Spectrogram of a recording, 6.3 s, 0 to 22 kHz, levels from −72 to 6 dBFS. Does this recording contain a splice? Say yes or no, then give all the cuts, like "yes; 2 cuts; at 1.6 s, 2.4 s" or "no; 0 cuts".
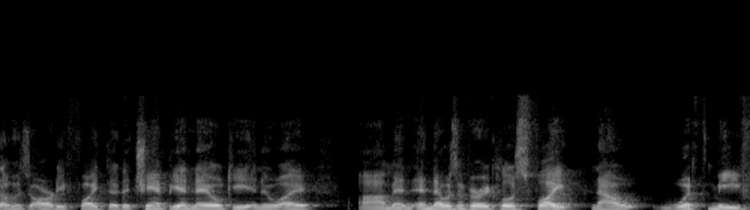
yes; 2 cuts; at 1.0 s, 4.9 s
